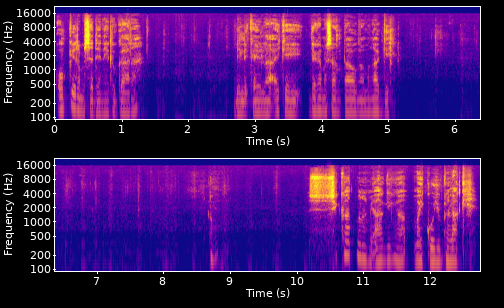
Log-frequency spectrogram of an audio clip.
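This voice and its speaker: A man's voice: mid-range voice, steady tone, moderate pace, long pauses, slight background noise, natural voice. A man with a Filipino Bisaya accent acting a lovesick, jealous young security guard in a radio drama, questioning insistently and emotionally. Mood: polite, uneasy.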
